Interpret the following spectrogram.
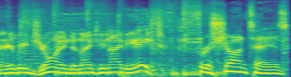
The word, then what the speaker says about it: Frusciante: Frusciante is how you pronounce it.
